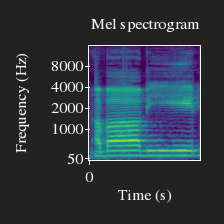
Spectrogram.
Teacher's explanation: تو یہ ایک تو با کو کھینچنا ہے، کیونکہ حروف مدہ جو 3 ہیں، الف واو یا میں سے الف آیا ہے اس میں، تو اس کو کھینچیں گے، با کو کھینچیں گے، ابا، اور با کو بھی کھینچیں گے، دوسرا والا با کو بھی، ابابیل۔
